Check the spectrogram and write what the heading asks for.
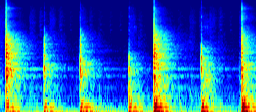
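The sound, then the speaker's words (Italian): An imitated typical Nigerian afro drum beat: about seven sharp, punchy hits in a syncopated, uneven rhythm, fairly loud, each with a deep thump and a quick decay. No talking. “cioè, semplicemente anche quella tipica nigeriana che fa”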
